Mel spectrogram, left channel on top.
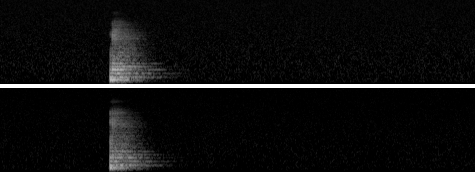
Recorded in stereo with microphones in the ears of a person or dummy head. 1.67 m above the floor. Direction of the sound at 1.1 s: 70° right (ahead or behind).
